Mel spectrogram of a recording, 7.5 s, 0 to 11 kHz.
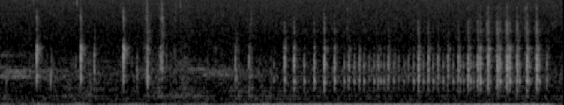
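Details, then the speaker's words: Asus Keris 2 Ace mouse after two months of use: its plastic shell creaks and presses inward when handled, with small clicky rattles inside; the rattle may be the encoder or the battery, cause unknown. "почав скрипіти пластик плюс місцями він просто реально прожимається туди всередину"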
